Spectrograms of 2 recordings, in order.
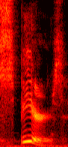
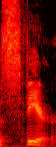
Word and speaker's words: sphere: But those spears, no, they're not a spear because that's not pronouncing it right. It's a sphere.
